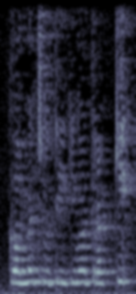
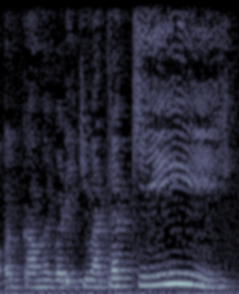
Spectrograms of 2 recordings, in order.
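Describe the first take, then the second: First: Final की cut short; short ee in the last की; short vowel. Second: Final की stretched long; long vowel. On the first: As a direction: end on a quick, brief की, higher pitched. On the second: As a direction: hold the last की right out. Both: Shown as a demonstration. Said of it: "कैसे pronounce करेंगे".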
